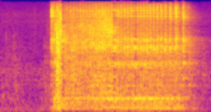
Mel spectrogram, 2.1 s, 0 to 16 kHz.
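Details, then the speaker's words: 1969 (owner believes) Benelli Buzzer mini bike, about 53 years old, formerly locked-up two-stroke, first run on dribble of fuel; catches and buzzes high and fairly even about 1.5 seconds before dying, runs normally. "yeah she'll live quiet too huh awesome"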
